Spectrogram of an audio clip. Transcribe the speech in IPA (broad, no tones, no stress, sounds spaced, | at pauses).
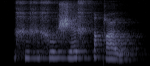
x ɯ ɣ ɯ x o ʒ ɜ x θ ə q o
